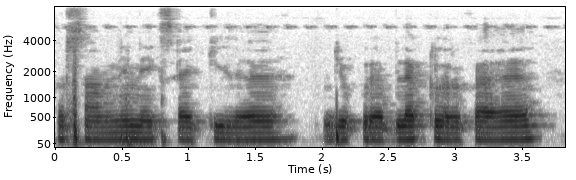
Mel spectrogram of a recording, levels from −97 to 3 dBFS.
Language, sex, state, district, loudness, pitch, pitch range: Hindi, male, Jharkhand, Ranchi, -16 LUFS, 105 Hz, 105-110 Hz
